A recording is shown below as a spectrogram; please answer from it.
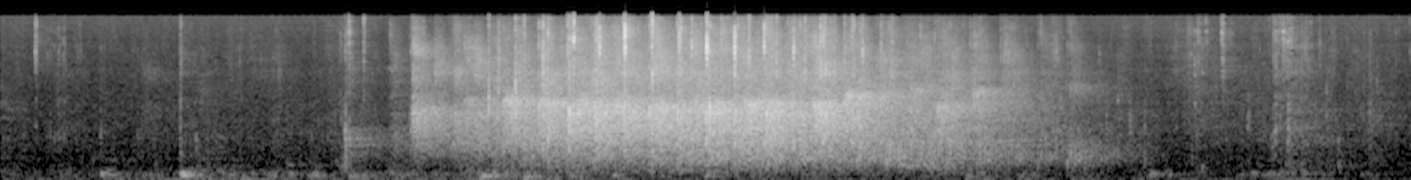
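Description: Audience applause that swells up about four seconds in, holds, and dies away by about eleven seconds. A few soft thumps and knocks come before it.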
